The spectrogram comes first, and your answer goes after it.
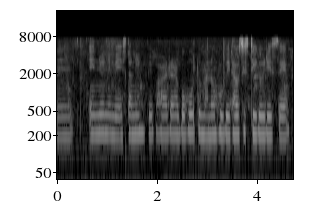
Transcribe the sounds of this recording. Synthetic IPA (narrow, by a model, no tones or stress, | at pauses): enɔnstʰanibɔbɔɦaɹdɔɹaboɦutʊmanuxubidʱaʊsɹistʰikoɹjdisɛ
